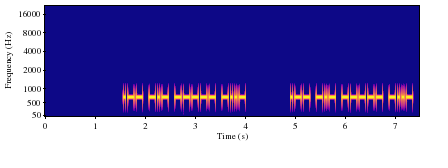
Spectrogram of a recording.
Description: Morse code, heard as a keyed tone, about 28 wpm, 700 Hz. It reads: WK0X WK0X
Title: USA Call Signs - 4 Characters - Repeated 2x - 28wpm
